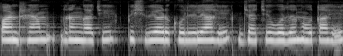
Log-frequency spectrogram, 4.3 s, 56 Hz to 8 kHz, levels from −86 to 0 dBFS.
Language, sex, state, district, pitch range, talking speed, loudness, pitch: Marathi, female, Maharashtra, Dhule, 225-240 Hz, 140 wpm, -19 LUFS, 235 Hz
